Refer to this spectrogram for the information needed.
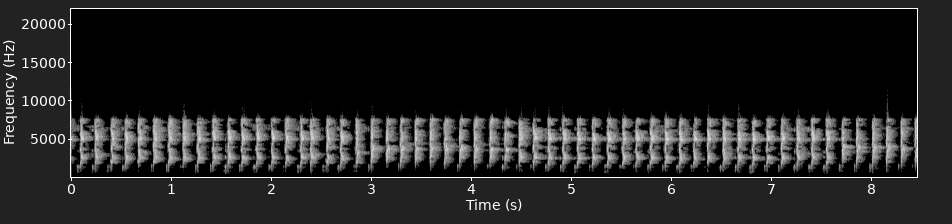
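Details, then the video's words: Lovebird singing in the 'minor' style used as a master recording for training other lovebirds: a rapid, steady run of harsh, buzzy chirps, about three to four per second, continuing unbroken for the whole stretch. "MASTERAN LOVEBIRD SUARA MINOR"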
